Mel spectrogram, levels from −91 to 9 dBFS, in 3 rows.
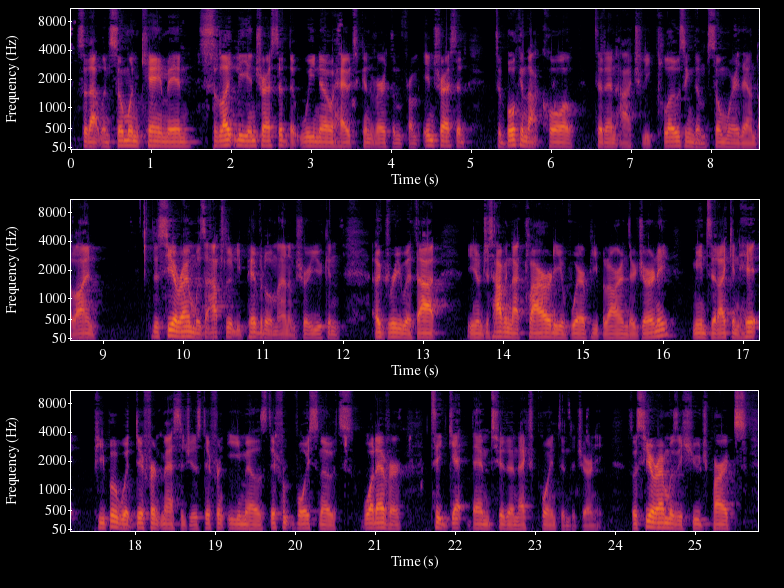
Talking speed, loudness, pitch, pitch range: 200 wpm, -30 LUFS, 95 Hz, 90-110 Hz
